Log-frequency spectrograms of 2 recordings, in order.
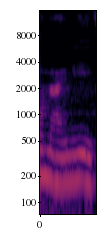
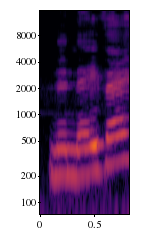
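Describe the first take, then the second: First: The name is said as in the audiobooks. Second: The name sounds like the city Nineveh. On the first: This is how the name is heard in the audiobooks. The speaker calls it right. "Nynaeve, that sounds better" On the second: This is how the name was imagined when only read. The speaker calls it wrong. "Nynaeve was like Nineveh or something"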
